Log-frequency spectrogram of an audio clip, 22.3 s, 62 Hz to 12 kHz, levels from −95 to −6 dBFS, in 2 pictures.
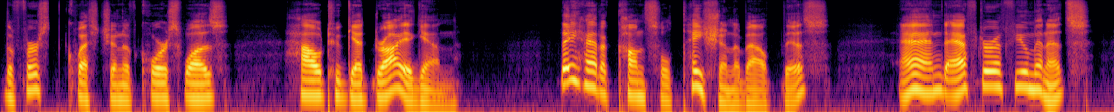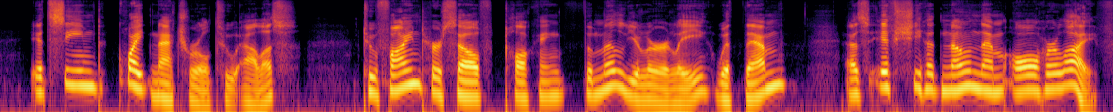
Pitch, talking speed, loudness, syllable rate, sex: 150 Hz, 120 wpm, -19 LUFS, 3.7 syllables/s, male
